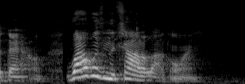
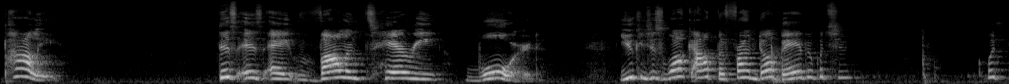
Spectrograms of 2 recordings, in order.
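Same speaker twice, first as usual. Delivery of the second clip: incredulous nurse; 4 semitones higher than usual. Retold or imitated. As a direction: spell out the obvious to a fool. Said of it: "And then the nurse comes out and looks down and just like".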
